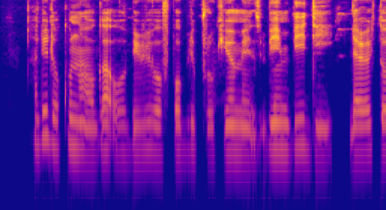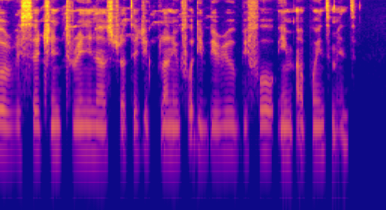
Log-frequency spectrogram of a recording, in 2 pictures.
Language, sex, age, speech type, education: Nigerian Pidgin, female, 15-29, spontaneous, tertiary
